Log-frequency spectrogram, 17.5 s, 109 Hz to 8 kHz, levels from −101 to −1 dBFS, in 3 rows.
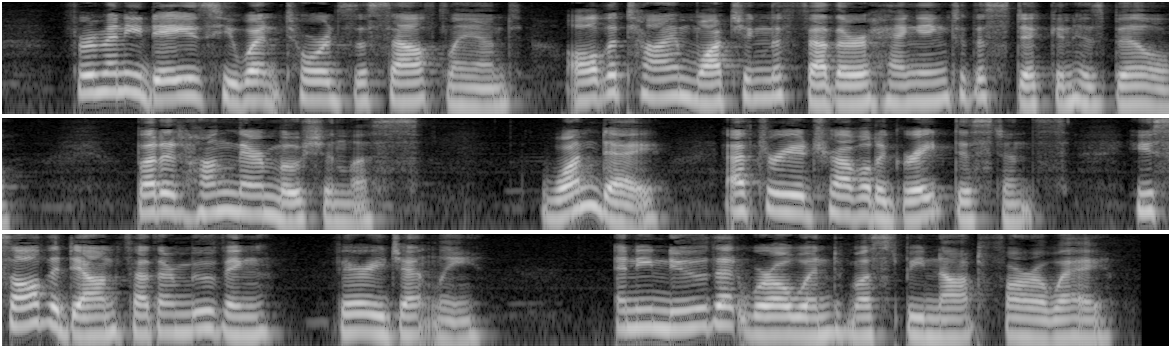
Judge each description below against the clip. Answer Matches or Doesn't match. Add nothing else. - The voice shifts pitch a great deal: Doesn't match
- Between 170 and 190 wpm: Matches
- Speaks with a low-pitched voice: Doesn't match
